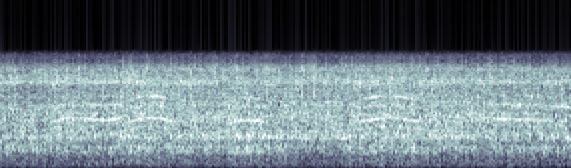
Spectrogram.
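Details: Car engine after all belts, the timing chain belt and the tensioner were replaced: even idle carries a dense, hissy rushing noise with faint whistling; abnormal noise, cause unclear.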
